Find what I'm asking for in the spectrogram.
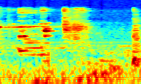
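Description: A mobile phone rings faintly in a quiet room, a couple of short electronic tone bursts with a gap between them, with no talking over it.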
